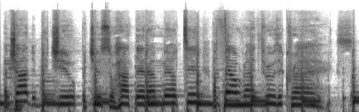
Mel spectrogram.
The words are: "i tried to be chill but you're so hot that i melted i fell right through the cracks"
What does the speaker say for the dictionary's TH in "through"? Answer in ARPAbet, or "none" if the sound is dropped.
TH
